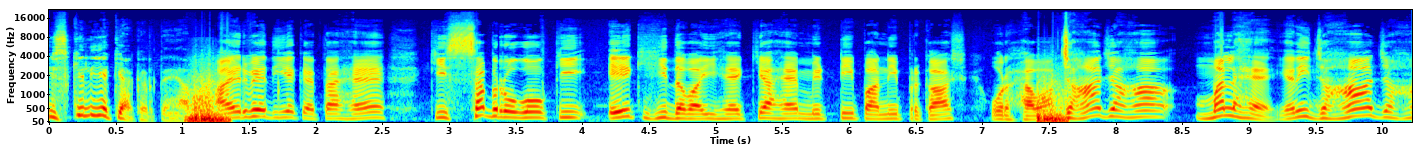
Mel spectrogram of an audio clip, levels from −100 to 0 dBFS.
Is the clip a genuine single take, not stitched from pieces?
no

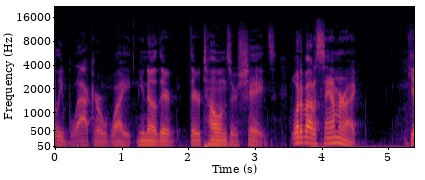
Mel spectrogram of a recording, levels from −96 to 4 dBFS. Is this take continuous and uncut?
no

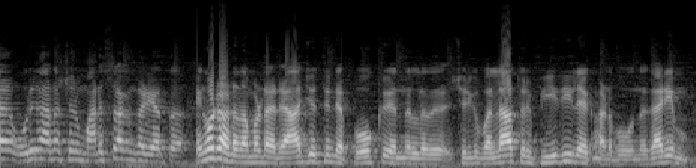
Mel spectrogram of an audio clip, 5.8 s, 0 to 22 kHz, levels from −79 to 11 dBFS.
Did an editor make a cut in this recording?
yes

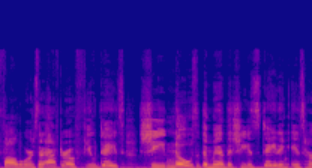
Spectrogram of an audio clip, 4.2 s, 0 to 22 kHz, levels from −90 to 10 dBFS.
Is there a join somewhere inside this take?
no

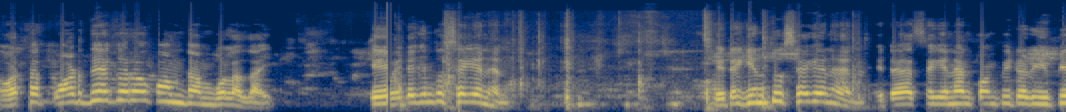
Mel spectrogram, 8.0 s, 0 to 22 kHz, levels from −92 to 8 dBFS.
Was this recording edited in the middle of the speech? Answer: yes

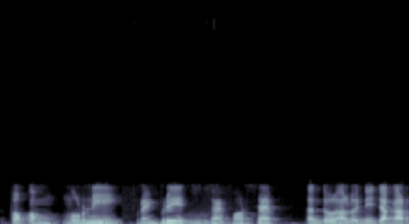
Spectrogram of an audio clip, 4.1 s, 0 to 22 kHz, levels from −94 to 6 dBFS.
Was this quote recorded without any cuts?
no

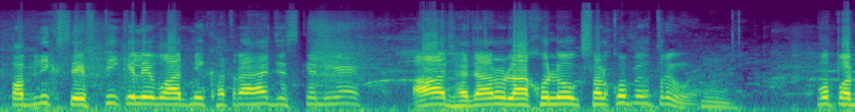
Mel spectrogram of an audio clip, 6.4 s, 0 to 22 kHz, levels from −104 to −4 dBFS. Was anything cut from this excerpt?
no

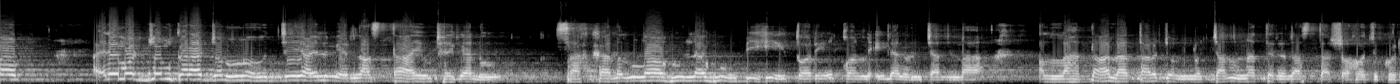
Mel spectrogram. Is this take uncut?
yes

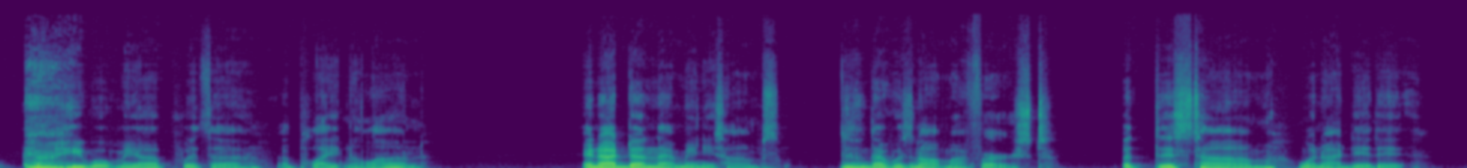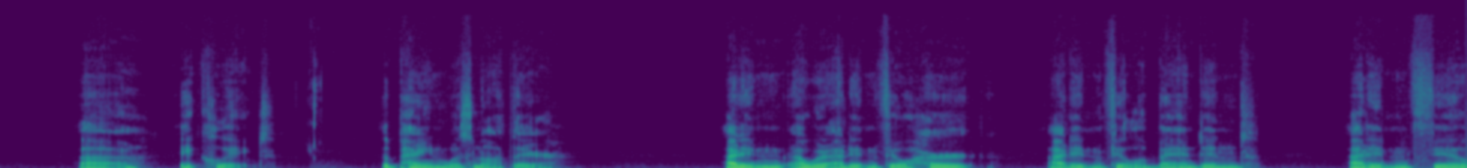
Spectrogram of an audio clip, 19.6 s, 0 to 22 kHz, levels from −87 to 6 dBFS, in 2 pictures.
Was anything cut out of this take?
no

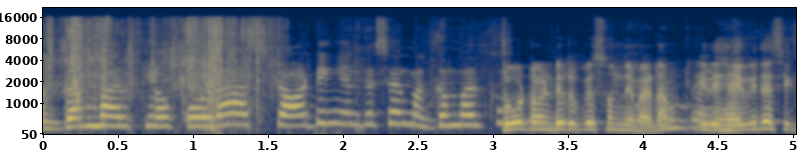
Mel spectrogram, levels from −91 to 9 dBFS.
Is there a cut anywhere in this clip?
no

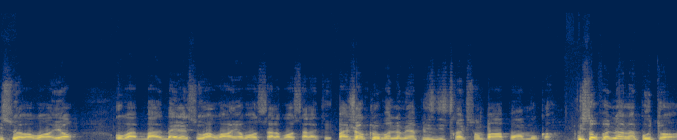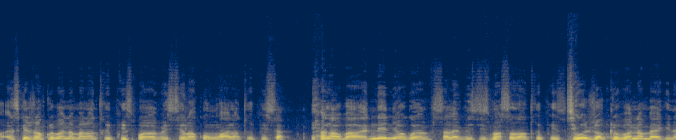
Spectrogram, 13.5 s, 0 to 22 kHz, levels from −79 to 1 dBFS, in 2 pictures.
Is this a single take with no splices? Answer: no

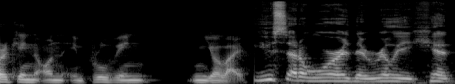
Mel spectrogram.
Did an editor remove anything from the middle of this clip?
yes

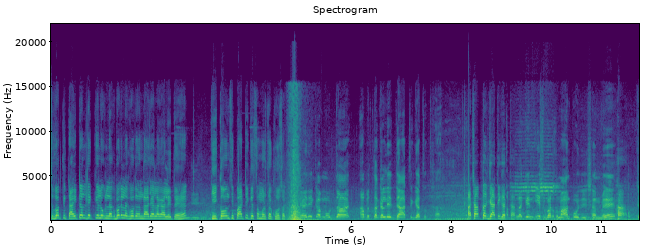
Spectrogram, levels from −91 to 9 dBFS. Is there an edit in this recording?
yes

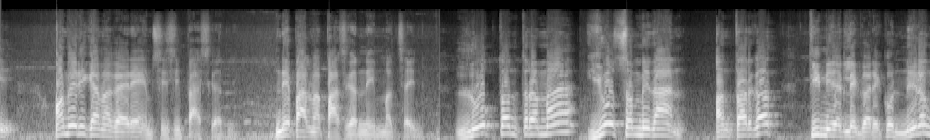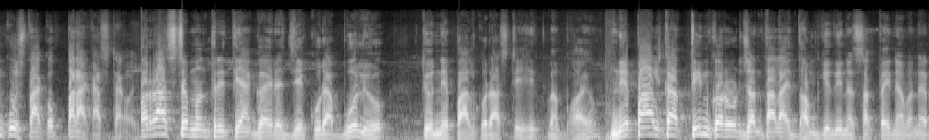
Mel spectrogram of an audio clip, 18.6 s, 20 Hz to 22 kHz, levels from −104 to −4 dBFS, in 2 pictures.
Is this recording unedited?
no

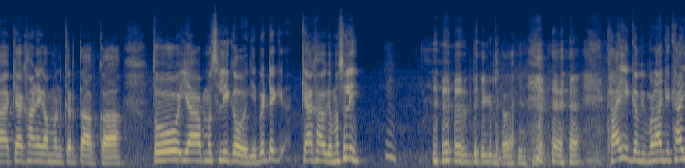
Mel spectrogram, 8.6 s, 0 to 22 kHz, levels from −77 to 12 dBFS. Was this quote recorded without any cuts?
yes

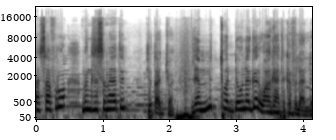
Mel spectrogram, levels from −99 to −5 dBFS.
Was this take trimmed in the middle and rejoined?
yes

